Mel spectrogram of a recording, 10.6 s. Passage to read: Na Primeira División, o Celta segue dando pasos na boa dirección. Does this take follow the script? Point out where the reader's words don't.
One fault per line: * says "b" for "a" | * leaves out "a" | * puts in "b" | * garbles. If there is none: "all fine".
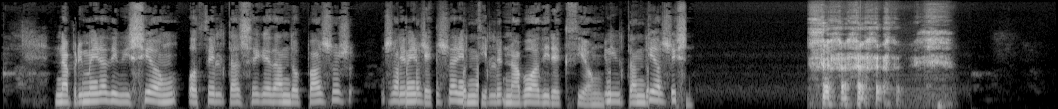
* garbles
* garbles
